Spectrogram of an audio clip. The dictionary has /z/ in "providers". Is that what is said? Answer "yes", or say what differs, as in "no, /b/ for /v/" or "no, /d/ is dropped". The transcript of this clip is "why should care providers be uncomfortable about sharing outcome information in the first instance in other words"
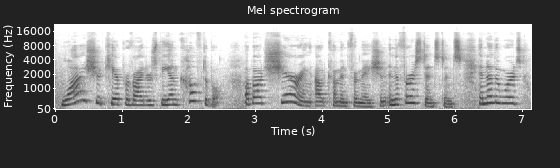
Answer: yes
